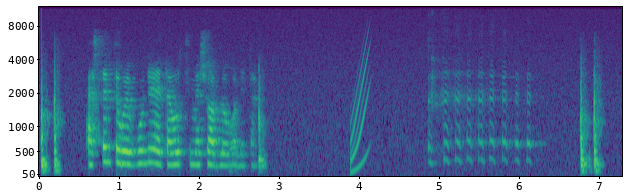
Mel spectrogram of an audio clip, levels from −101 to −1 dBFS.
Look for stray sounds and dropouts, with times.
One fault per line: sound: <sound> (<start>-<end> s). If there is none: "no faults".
sound: chirp (3.9-4.2 s)
sound: laugh (4.8-6.4 s)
